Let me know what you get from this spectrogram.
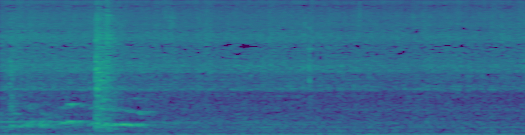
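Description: Sliced onions and green chillies sizzling steadily in oil in a nonstick pan, with one sharp knock about a second in.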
